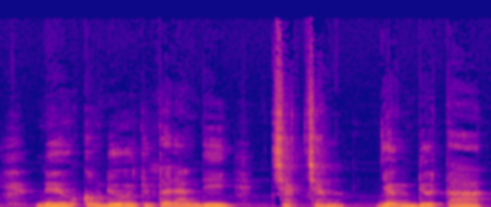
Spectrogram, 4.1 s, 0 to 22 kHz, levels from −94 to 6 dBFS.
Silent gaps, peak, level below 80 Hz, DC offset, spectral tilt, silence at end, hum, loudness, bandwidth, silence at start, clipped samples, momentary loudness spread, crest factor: none; -8 dBFS; -46 dBFS; under 0.1%; -5.5 dB/octave; 0.1 s; none; -27 LUFS; over 20 kHz; 0.05 s; under 0.1%; 8 LU; 18 dB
